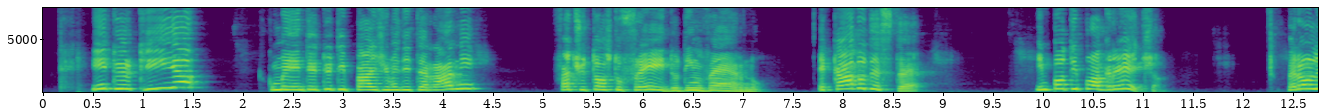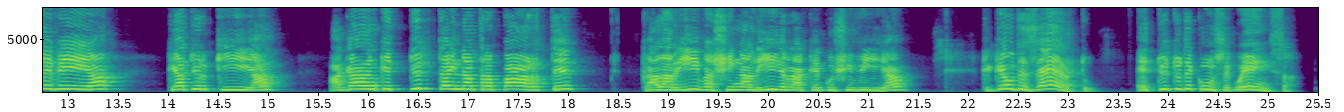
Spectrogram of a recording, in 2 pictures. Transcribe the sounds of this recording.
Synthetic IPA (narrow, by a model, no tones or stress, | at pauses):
int̪yɾkiːa | kument̪et̪ut̪ːipaʒimed̪it̪erani | fat͡ʃːut̪ɔst̪ufɾejd̪ud̪iɱvɛɾnu | ekːad̪ud̪est̪ɛ | impɔt̪ipuaɡɾɛt͡ʃa̰ | peɾɔleveːa | keat̪yɾkiːa | a̰ɡaŋket̪yt̪ːainalt̪ɾapaɾt̪e | kalaɾiːvaʃiŋaliɾakekuʃiviːa | keɡɛwd̪ezɛɾt̪u | ɛt̪ːyt̪ːud̪ekunseɡwɛnsa̰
